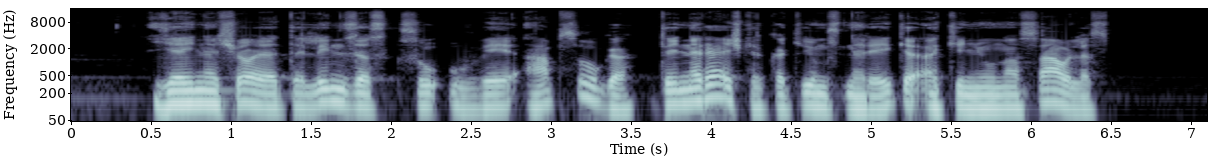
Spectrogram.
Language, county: Lithuanian, Vilnius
